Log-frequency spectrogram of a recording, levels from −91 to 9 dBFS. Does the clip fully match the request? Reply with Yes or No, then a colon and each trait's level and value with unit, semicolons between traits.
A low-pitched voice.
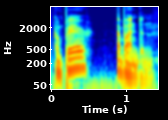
Yes: low, 105 Hz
